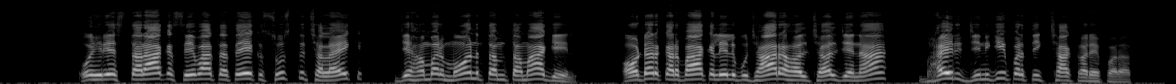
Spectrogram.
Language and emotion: Maithili, angry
